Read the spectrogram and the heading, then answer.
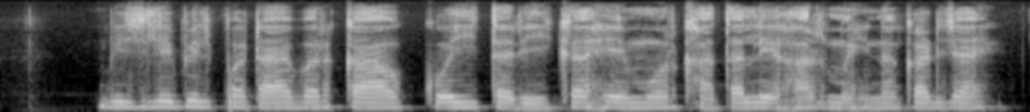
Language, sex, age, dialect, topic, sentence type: Chhattisgarhi, male, 18-24, Western/Budati/Khatahi, banking, question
